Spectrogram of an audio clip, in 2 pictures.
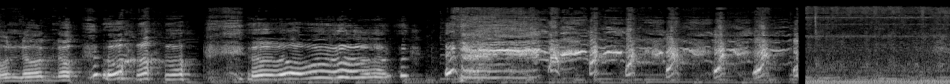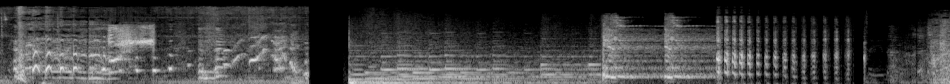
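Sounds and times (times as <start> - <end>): music: 0.0 - 9.6, 12.9 - 16.5
person laughing hard: 0.9 - 2.0, 4.4 - 8.0, 9.6 - 12.6, 16.7 - 18.1.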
